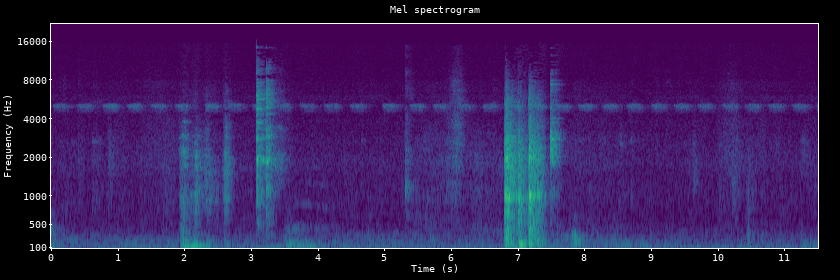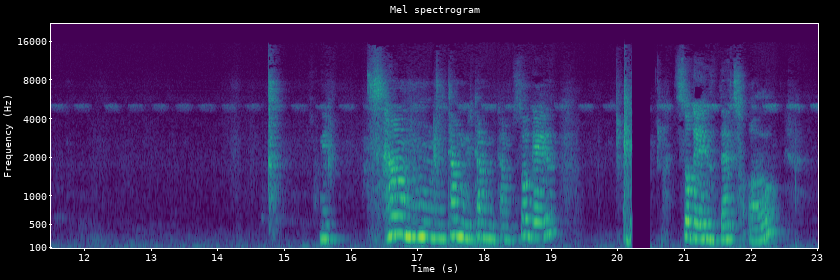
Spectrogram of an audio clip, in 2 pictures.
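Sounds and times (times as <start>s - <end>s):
cricket chirping: 0.0s - 23.0s
plate and cutlery clattering: 3.0s - 3.6s.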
